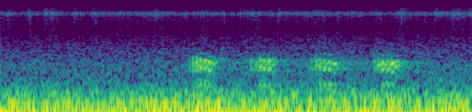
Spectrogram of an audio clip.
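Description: Birds caw a few times in the distance.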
